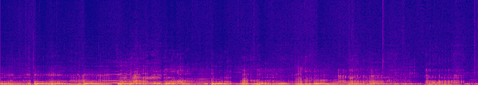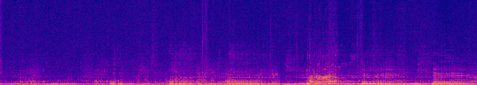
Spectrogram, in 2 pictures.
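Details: Large Munghene lion pride at Londolozi feeding voraciously on a freshly killed young rhino bull. Lions fight over the carcass with continuous deep growling and harsh snarling in overlapping bursts, rising and falling without a steady rhythm.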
